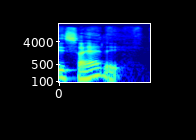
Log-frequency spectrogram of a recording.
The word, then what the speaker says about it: Sayadi: Today we've got Tanzy Sayadi.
